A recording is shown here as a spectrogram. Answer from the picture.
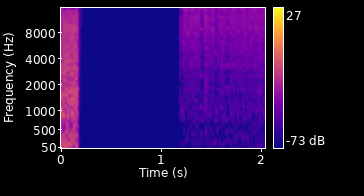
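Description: Steady running hum of a CrossCountry Voyager diesel train, cut off abruptly a fraction of a second in, then silence with only a faint hiss.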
